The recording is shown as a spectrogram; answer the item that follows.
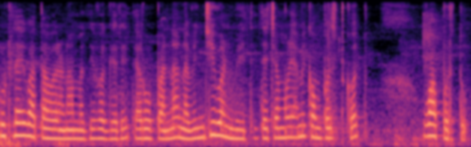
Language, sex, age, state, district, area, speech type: Marathi, female, 45-60, Maharashtra, Osmanabad, rural, spontaneous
